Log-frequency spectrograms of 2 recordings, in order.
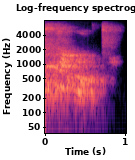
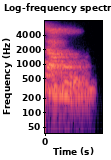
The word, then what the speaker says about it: Thakur: Like Rabindranath Tagore, the actual surname is Thakur. So even in Bengal, the Bengalis always refer to him as Thakur. So Britishers pronounced Thakur as Tagore, and so it became Tagore.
